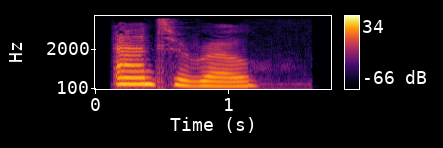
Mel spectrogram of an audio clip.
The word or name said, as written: antero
